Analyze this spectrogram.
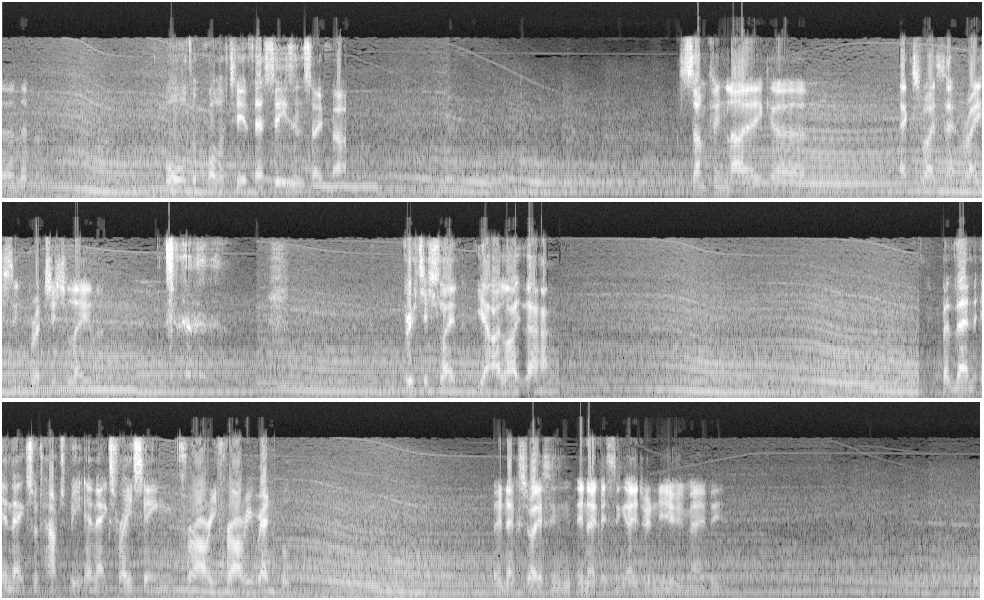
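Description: A racing car engine roars, rising and falling in pitch as it shifts gears.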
